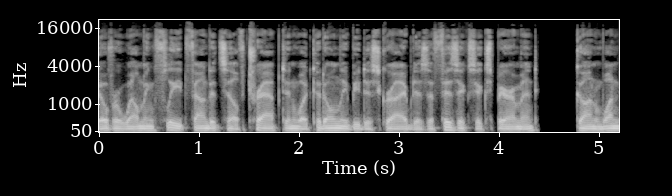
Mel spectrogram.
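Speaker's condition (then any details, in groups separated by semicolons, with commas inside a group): No condition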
